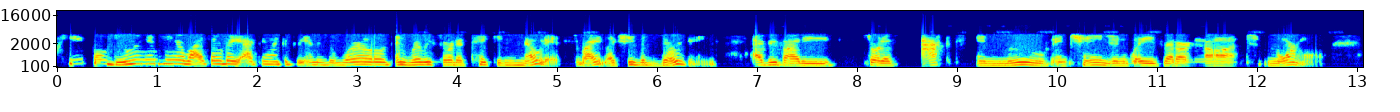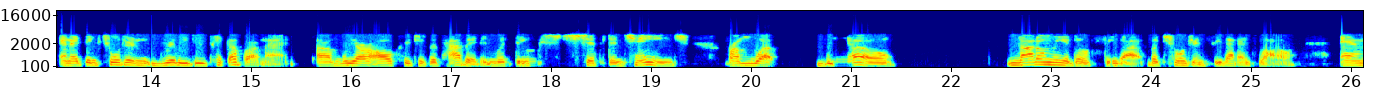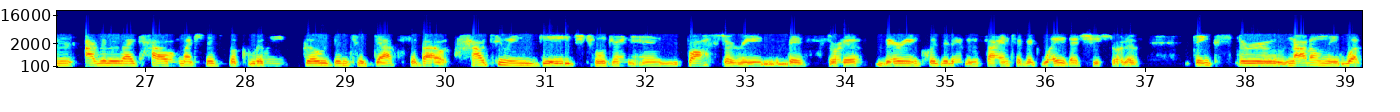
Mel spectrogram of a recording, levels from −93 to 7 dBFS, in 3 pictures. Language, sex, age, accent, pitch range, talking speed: English, female, 20-39, American, 145-175 Hz, 175 wpm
